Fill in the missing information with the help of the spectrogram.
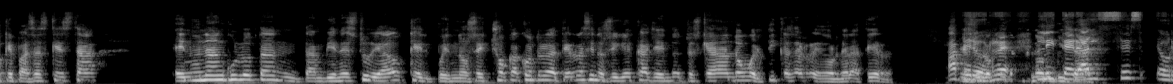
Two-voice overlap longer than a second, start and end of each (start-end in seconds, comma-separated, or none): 9.6-11.0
